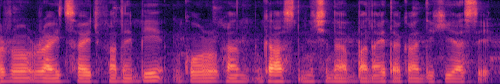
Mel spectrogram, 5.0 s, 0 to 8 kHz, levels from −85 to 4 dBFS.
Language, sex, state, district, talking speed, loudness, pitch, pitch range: Nagamese, male, Nagaland, Dimapur, 145 wpm, -21 LUFS, 110 Hz, 110-115 Hz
